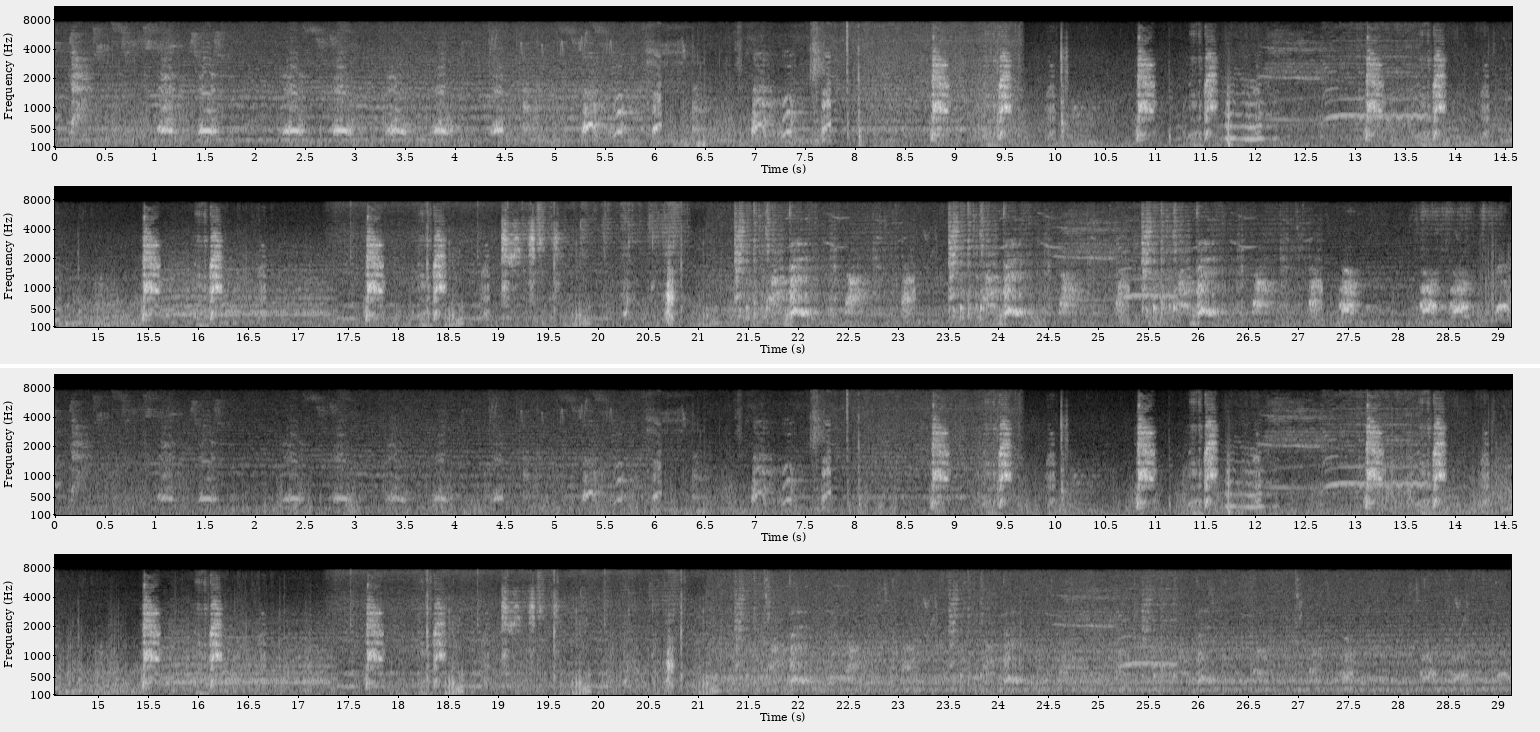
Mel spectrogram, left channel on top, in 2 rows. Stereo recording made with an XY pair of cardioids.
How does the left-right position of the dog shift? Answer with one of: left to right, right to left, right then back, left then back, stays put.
right then back.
